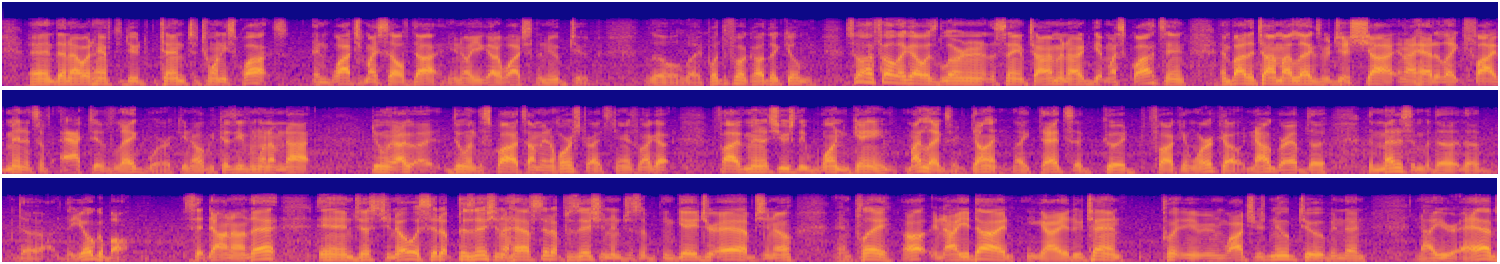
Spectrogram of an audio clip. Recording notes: Traveling home from Philadelphia Tattoo Festival.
